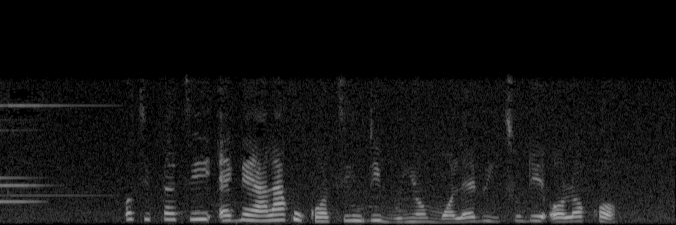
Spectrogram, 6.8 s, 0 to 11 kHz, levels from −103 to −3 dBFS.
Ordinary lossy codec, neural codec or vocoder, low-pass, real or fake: AAC, 48 kbps; none; 7.2 kHz; real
